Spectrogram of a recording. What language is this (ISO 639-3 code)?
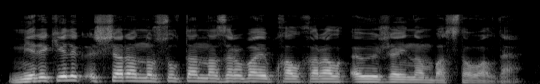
kaz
